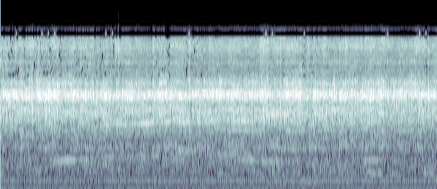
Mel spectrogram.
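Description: Steady hiss with a low steady hum, and faint, indistinct sound of a television programme beneath it.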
